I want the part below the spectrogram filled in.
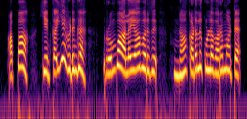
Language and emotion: Tamil, fearful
